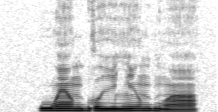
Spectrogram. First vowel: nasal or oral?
nasal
